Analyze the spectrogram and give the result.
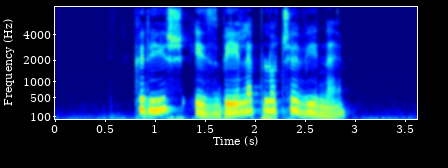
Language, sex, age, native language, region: Slovenian, female, 50-59, Slovenian, Gorenjska region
